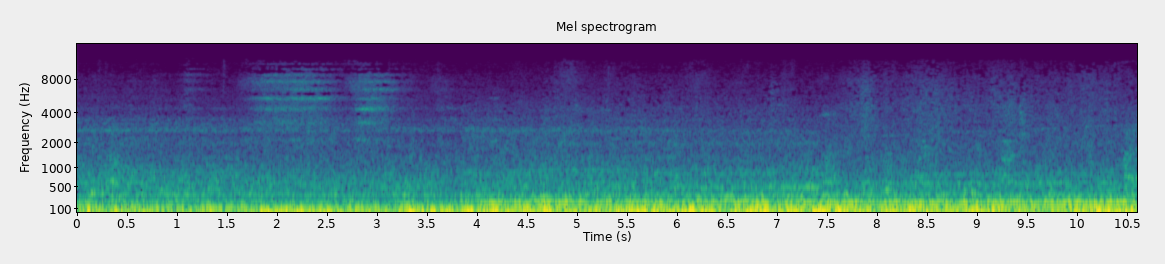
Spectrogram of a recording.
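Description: Inside a moving suburban train carriage: the low rumble of the train running on the rails. A brief high whine comes about two to three seconds in, and a steady hum sets in about four seconds in.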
